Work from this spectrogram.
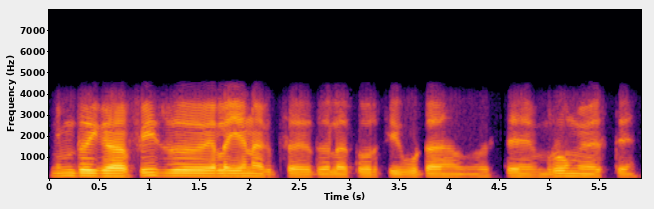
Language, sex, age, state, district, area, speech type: Kannada, male, 30-45, Karnataka, Chitradurga, rural, conversation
